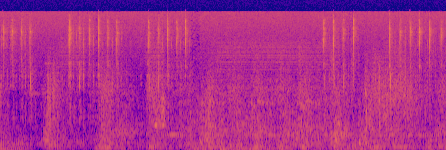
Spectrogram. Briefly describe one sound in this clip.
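Blades clash and strike repeatedly in a fierce fight.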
